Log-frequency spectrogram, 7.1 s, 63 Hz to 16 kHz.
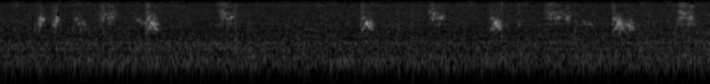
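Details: Eurasian tree sparrow sitting on a branch inside a Helsinki thicket in January 2022. Sharp, short chirps sound every second or so, sometimes in twos, with a continuous low rumble of distant traffic beneath.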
